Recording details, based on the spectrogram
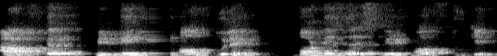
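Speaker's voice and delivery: very slow, drawn-out, careful enunciation.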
